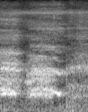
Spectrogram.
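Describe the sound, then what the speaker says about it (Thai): A rooster crows in a rural backyard, a single drawn-out call heard at moderate distance over faint ambient background. "เสียงไก่ขันนะพี่น้อง"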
